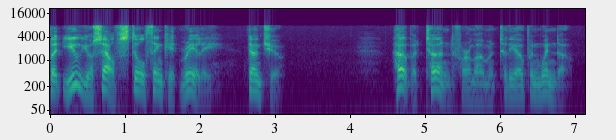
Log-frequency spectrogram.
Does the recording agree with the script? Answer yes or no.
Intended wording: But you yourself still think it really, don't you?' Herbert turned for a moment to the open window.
yes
